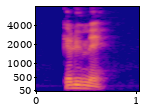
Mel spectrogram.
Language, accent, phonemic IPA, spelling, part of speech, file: French, France, /ka.ly.mɛ/, calumet, noun, LL-Q150 (fra)-calumet.wav
- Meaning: calumet (clay tobacco-pipe used by American Indians, especially as a symbol of truce or peace)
